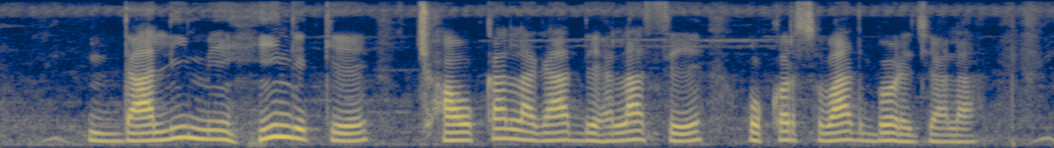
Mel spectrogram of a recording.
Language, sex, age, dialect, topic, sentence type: Bhojpuri, male, 18-24, Northern, agriculture, statement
